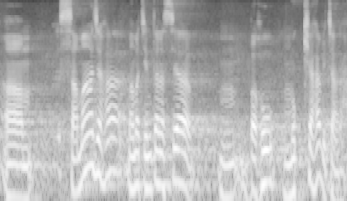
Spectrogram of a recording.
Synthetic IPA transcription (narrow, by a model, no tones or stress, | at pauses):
sɐmaːd͡ʒɐɦɐ̆mɐmɐt͡ʃint̪ɐnɐsjɐ | bɐɦumukʰjɐɦɐʋit͡ʃa̰ːɾɐɦɐ̥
